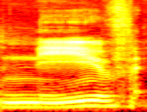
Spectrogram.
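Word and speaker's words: Niamh: Uh, her name is Neve Adkins, but it's spelled N I A M H A D K I N S.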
